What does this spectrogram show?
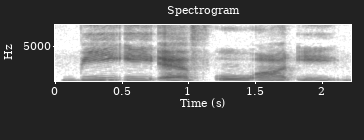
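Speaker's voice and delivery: normal talking voice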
